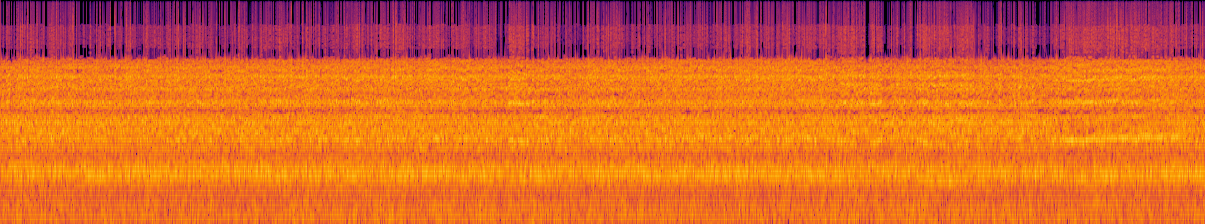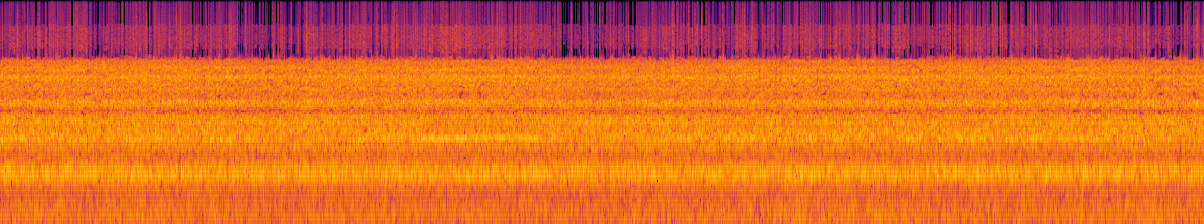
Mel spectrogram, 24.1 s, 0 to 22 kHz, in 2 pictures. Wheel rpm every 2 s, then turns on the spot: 240, 230, 230, 230, 230, 230, 230, 240, 230, 230, 230, 230.
none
